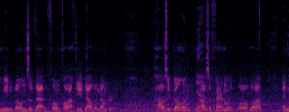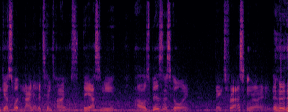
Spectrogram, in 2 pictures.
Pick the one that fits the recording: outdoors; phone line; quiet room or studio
outdoors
